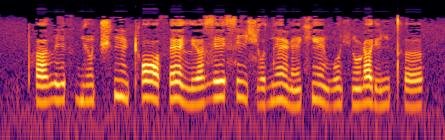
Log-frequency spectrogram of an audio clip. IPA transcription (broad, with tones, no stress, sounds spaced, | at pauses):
pʰ ɐ˨˦ ð i˨˦ θ ɡʲ ũ˨˦ t͡ʃʰ ĩ˥˩ ʈʰ ɔ˥˩ θ ɛ˥˩ lʲ ɐ˨˦ z e˥ s i˥˩ ɕ ʊ˨˦ d ẽ˥˩ ɽ ẽ˥ xʲ ẽ˥˩ v ʊ˥˩ ç ũ˨˦ ɽ ɐ˥˩ ɾʲ ə˥ ɲ tʰ ə˨˦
